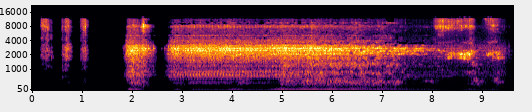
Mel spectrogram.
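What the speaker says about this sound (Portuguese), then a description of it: "Eu prefiro dar mais um apertinho aqui no overlock para não aparecer o ponto" An overlock sewing machine stitches sweatshirt fleece. A few short mechanical bursts come first, then a sustained close whirring run that eases off toward the end, with no voices.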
